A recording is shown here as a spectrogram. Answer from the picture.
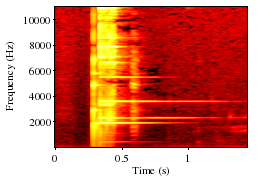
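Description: A single bright clink of a drinking glass touched against a second water glass in a toast, sharp at first and then ringing out with clear sustained tones that fade over about a second. Fairly loud, with no talking.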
